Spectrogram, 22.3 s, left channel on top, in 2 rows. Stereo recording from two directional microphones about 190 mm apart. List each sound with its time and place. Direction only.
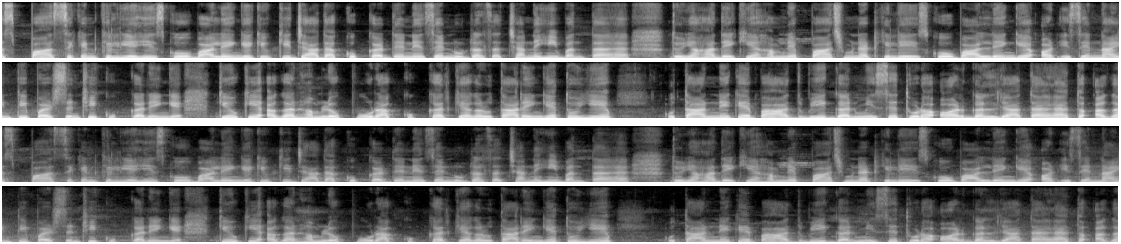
0.0 s speech: 40° left (ahead or behind)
